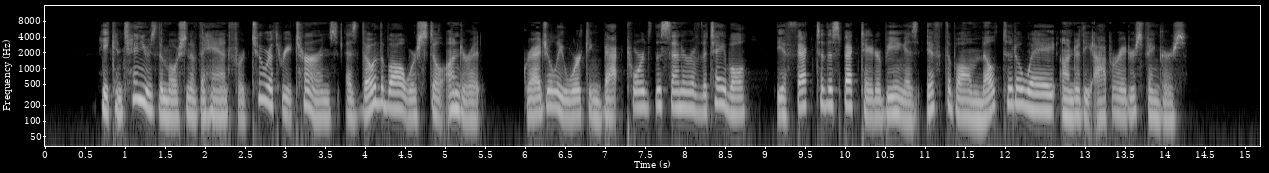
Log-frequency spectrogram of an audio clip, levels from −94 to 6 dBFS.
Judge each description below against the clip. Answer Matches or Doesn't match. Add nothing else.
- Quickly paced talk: Doesn't match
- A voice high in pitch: Doesn't match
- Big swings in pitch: Matches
